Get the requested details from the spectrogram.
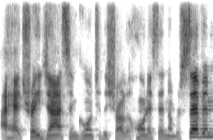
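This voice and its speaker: A man speaks with a fairly high pitch and ordinary pitch variation. His tone is bright and sharp. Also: very clean recording, silent background. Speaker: NBA draft podcast host. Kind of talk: casual podcast chat, draft recap.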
